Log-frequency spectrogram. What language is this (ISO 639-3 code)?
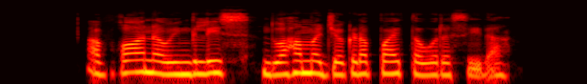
pus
